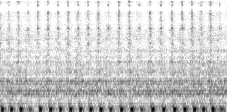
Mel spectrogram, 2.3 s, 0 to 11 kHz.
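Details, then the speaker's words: Kawasaki Prairie 300 ATV with a snake found inside: after removing the belt cover the earlier noise is gone; regular low thumping idle at about eight beats a second with no rubbing or scraping from the belt drive. "Well, that noise has gone away since I took the cover off."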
